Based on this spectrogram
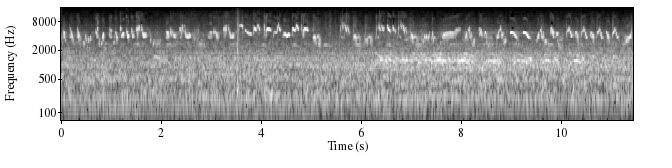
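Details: Eurasian skylark in morning song over a vegetable garden east of Yanagishima Sports Park on 15 May 2021, Nikon COOLPIX P1000; hurried high twittering and rolling trills pour on without pause, with a softer lower chattering bird behind.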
